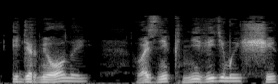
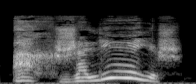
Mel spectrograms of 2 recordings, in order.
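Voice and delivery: high, long-drawn incredulous jeer; scornful mockery; 6 semitones higher, much slower than usual. Hermione throwing Ron's apology back, shrill scorn. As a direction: stretch the word up in scorn. Гермиона язвит над извинением Рона.

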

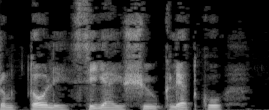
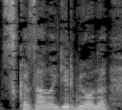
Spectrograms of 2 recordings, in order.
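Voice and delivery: ordinary delivery

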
